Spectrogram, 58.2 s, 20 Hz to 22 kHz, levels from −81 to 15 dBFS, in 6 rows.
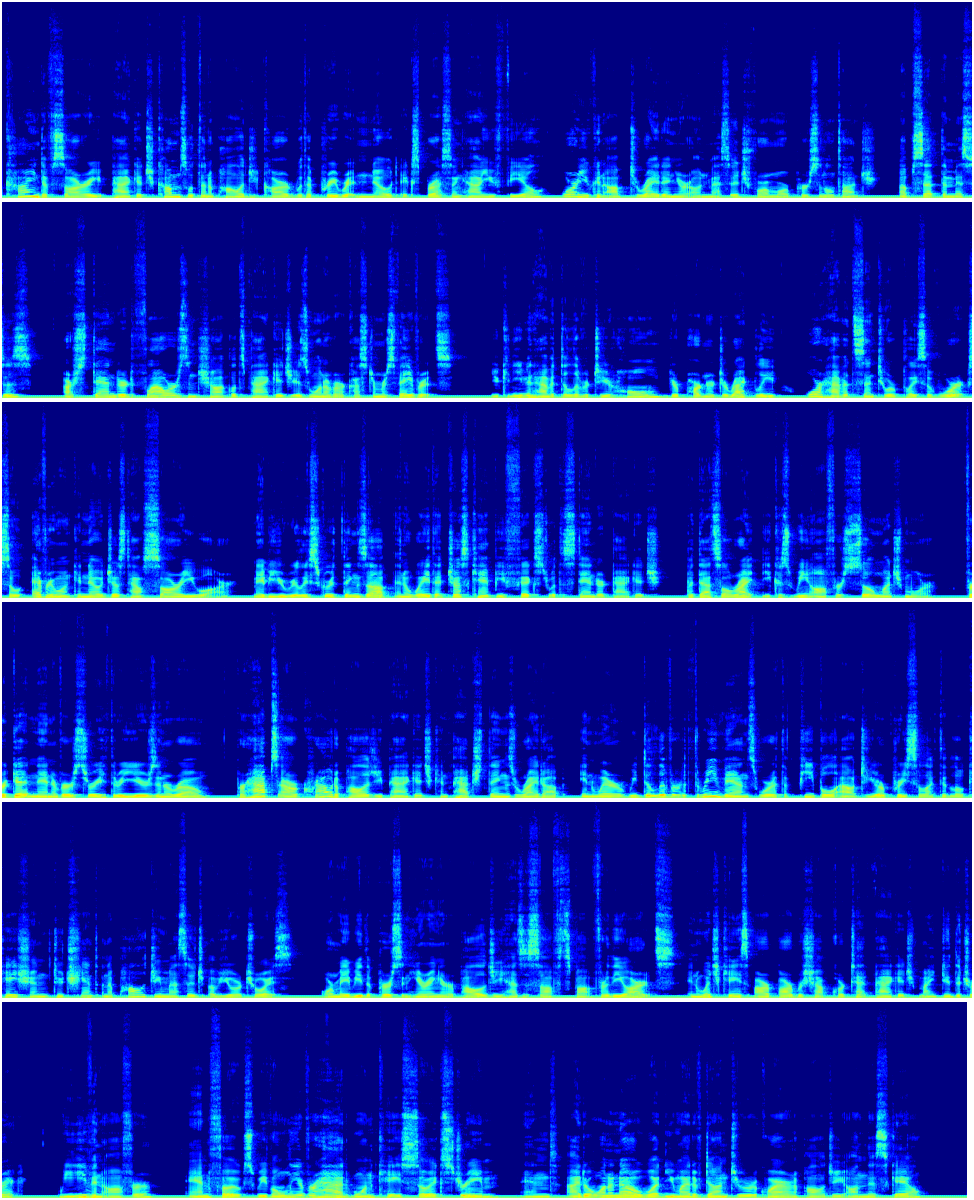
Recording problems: electrical hum; faint; throughout; 50 Hz, 20 dB below the speech

